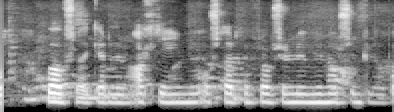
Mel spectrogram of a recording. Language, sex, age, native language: Icelandic, male, 20-29, Icelandic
